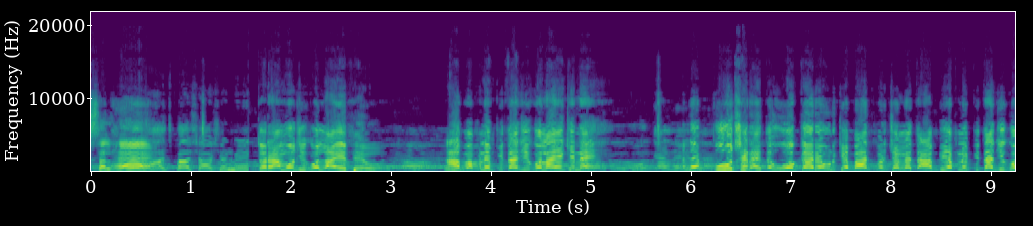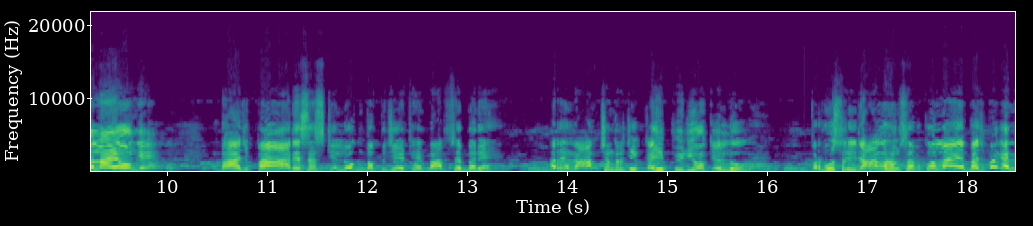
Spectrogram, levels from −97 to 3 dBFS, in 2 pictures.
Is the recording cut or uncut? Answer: cut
